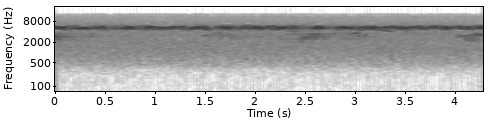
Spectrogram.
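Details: Crickets in Ukraine giving a steady high chirping chorus, dense rapid pulses in a continuous band, with faint fainter chirps from other insects beneath.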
